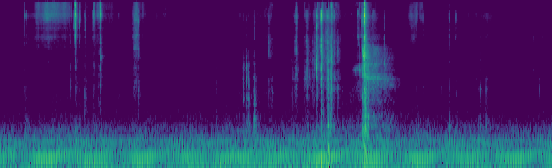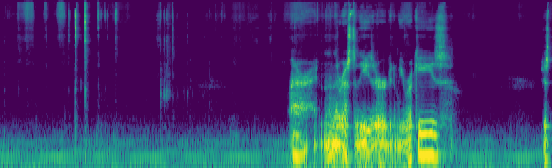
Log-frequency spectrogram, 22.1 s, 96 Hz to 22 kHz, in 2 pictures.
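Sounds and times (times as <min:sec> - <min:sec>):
faint steady hum: 0:00.0 - 0:22.0
cards sliding into plastic sleeves: 0:04.8 - 0:07.8.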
